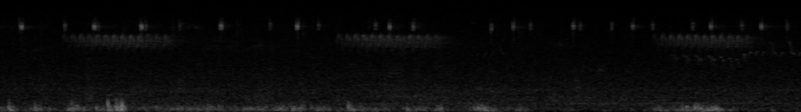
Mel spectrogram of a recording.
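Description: A small animal gives short, rapid squeaking trills, close by.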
